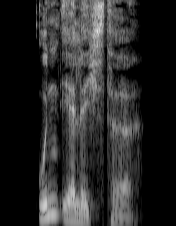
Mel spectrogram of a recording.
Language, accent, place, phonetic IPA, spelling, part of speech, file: German, Germany, Berlin, [ˈʊnˌʔeːɐ̯lɪçstə], unehrlichste, adjective, De-unehrlichste.ogg
- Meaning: inflection of unehrlich: 1. strong/mixed nominative/accusative feminine singular superlative degree 2. strong nominative/accusative plural superlative degree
